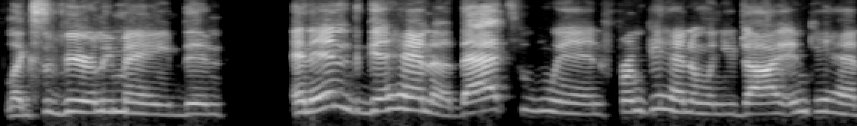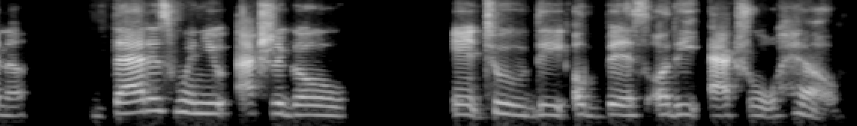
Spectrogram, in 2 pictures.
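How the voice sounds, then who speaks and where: A woman's voice: mid-range voice, moderate pace, bright, forceful tone. A woman speaking as an interview guest, casually explaining her creative work.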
